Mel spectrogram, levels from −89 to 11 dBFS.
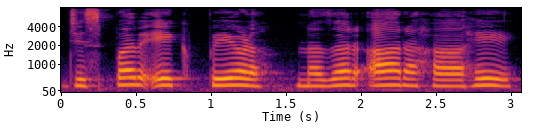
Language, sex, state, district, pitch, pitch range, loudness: Hindi, female, Madhya Pradesh, Bhopal, 245 Hz, 225-250 Hz, -14 LUFS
